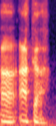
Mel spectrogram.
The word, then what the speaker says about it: Acre: Akka. It's also called Acre. Okay. It's spelled like Acre. But it's AKA or ACRE.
